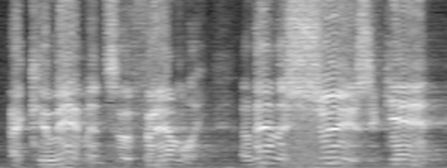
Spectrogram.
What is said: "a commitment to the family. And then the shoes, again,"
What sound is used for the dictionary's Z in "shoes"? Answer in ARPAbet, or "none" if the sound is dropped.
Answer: Z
